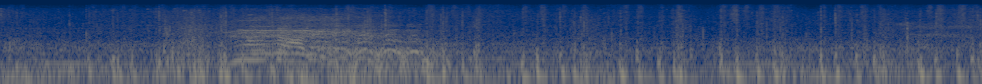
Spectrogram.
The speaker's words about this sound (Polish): Konik jest, wsiadamy i dajemy czadu.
